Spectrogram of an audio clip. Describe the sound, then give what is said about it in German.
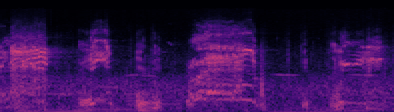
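Several squealing, grunting calls of pigs in short bursts, a few loud high-pitched squeals alternating with lower grunts, with no talking. “Auch ohne viel Technik lässt sich bei diesen Schweinchen erkennen, welche Emotionen gerade durch ihren Körper gehen.”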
